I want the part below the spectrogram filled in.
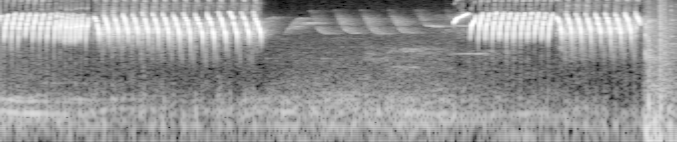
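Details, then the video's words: Canary song intended to get a canary singing: long, very fast buzzy trill for over two seconds, a quiet faint pause, then the rapid trill returns, ending with a short click. "Seu canário não soa? toque imediatamente esta espetacular canção do canário"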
